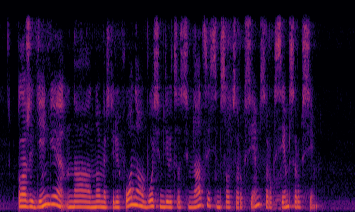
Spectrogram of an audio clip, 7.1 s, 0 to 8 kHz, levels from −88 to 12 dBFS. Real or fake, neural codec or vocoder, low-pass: real; none; 7.2 kHz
